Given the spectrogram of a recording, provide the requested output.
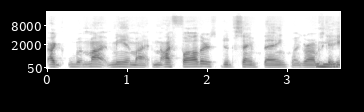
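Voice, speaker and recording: Using a normal speaking voice, a man with an American accent talks at a fairly quick pace and fairly high pitch. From Southern US.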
